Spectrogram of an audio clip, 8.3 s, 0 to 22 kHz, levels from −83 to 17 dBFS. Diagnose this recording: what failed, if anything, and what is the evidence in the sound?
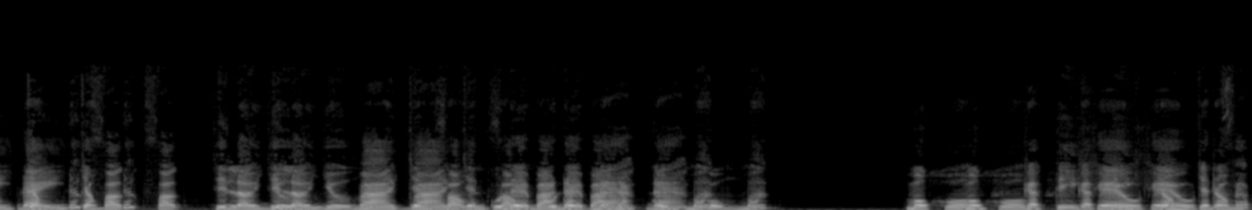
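Every event in the sound is followed by a second, equally loud, full-band copy almost half a second later, with no decay or room colour, throughout the clip. This is a doubled audio track, likely from the signal being captured twice, once through a slower driver or buffer path, and mixed back together out of step.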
